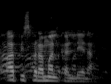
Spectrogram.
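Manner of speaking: normal talking voice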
